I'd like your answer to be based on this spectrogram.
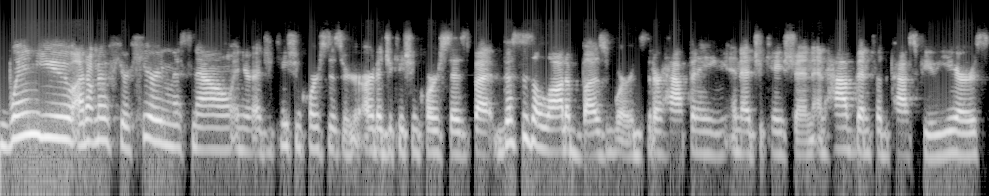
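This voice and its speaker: With a plain, everyday voice and an American accent, a woman speaks at a fairly quick pace and a fairly low pitch, with lively intonation, hardly any pauses, and a quiet background. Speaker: art educator. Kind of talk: lecture. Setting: video call.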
